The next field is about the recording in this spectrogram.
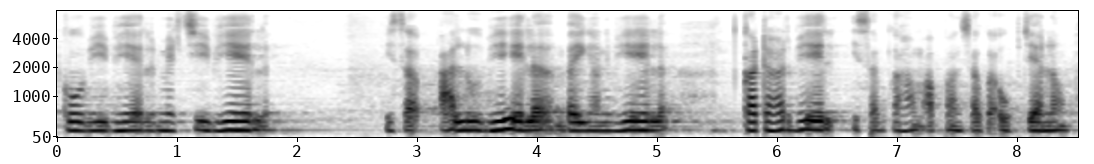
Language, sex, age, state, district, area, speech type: Maithili, female, 30-45, Bihar, Samastipur, urban, spontaneous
